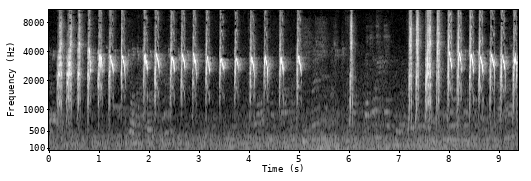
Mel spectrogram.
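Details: Grey-cheeked bulbul in persistent, forceful song for training other songbirds: a long string of quick, rasping, evenly repeated notes, about four per second, one brief break, then the series resumes.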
